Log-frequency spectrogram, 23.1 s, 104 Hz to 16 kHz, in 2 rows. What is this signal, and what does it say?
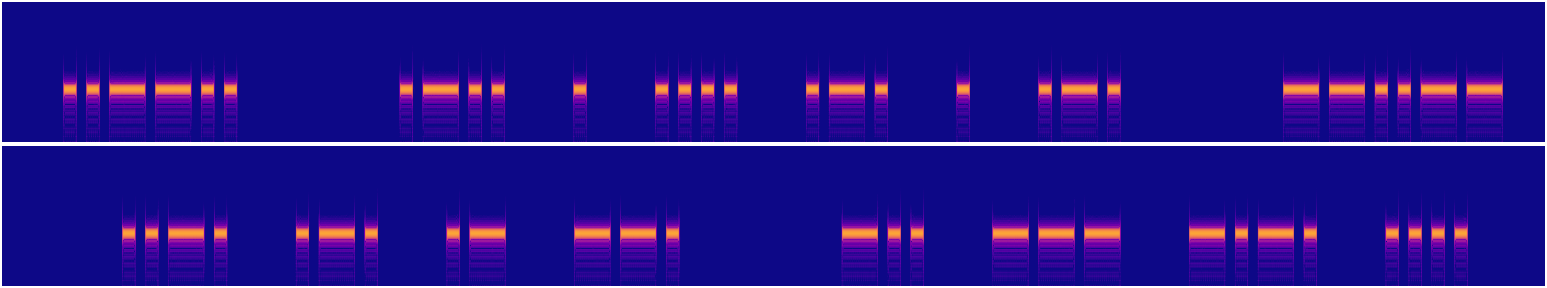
Morse code, heard as a keyed tone, about 14 wpm, spaced as for 10 wpm, 700 Hz. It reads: ? LEHRER , FRAG DOCH
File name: Morsekurs / Witze / Witz 16. April 2019, 50 F70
